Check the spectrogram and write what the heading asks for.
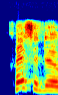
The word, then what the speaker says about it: Cressida: Cressida rhymes with replica.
